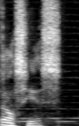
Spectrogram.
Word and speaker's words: osseous: So it's pronounced osseous.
